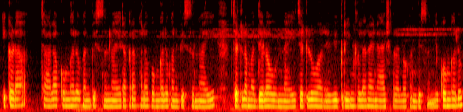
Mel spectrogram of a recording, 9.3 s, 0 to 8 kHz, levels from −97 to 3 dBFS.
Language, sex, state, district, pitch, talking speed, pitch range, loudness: Telugu, female, Andhra Pradesh, Guntur, 170 Hz, 125 wpm, 165-175 Hz, -33 LUFS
